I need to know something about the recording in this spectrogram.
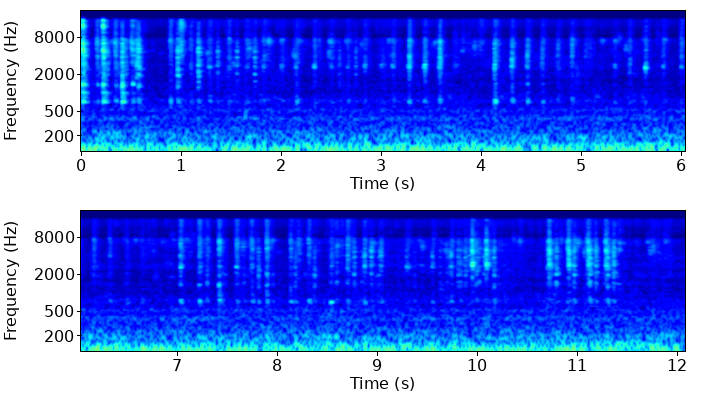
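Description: A paintbrush dabbing and tapping on watercolour paper: a rapid, irregular patter of small soft taps that goes on throughout, over a low steady hum.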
